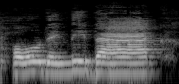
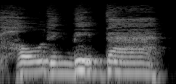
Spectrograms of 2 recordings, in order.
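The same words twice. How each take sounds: First: The phrase is said in a flat, plain tune. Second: The phrase is said with a rising-falling tune. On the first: "she didn't just say holding me back" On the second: "almost like a rise and fall"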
